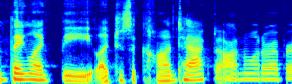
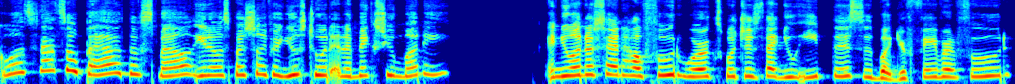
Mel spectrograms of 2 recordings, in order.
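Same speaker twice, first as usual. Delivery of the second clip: lightly voiced, higher reasoning tone; voiced goat farmer; 7 semitones higher, faster than usual. Goat farmer defending the smell, lightly voiced reasoning. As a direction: reason with her in a slightly raised pitch. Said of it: "The man's like".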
